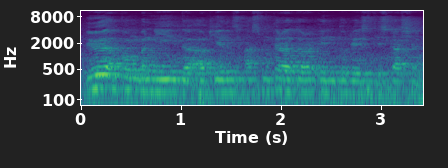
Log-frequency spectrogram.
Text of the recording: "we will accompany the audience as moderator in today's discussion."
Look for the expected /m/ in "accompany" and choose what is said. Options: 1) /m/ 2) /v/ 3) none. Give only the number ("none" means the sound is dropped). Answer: 1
